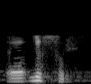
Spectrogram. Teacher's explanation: تحت هذا القسم نوعان: نوع موقوف عليه بالسكون وقبله ساكن، وقبل الساكن كسر، وقبل الساكن كسر، ولكن هذه الكلمة في حال الوصل مفتوحة، وهذا النوع في كلمة واحدة متكررة في القرآن، وهي كلمة مصر، وهي كلمة مصر. فمصر الراء فيها مفخمة، الراء فيها مفخمة مع أنها ساكنة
